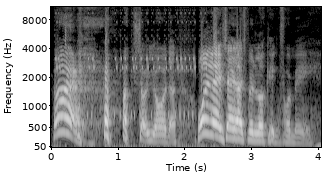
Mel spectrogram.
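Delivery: put-on loud, booming old lawyer role; pompous Grossberg. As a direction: burst in grandly on a high exclamation.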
